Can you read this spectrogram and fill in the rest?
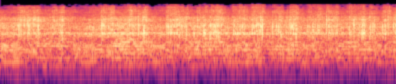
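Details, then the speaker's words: HTP Revolution double-pulse MIG welding aluminium box-section frame with a steady push: crackling arc buzz rising and falling in pitch about twice a second as current cycles between high and low amperage; welding normally. "go so that's the double pulse you can see where it's the machines put those ripples in there I'm just doing like a steady push motion across there and that's just the cycling of the uh high and low amperage setting"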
